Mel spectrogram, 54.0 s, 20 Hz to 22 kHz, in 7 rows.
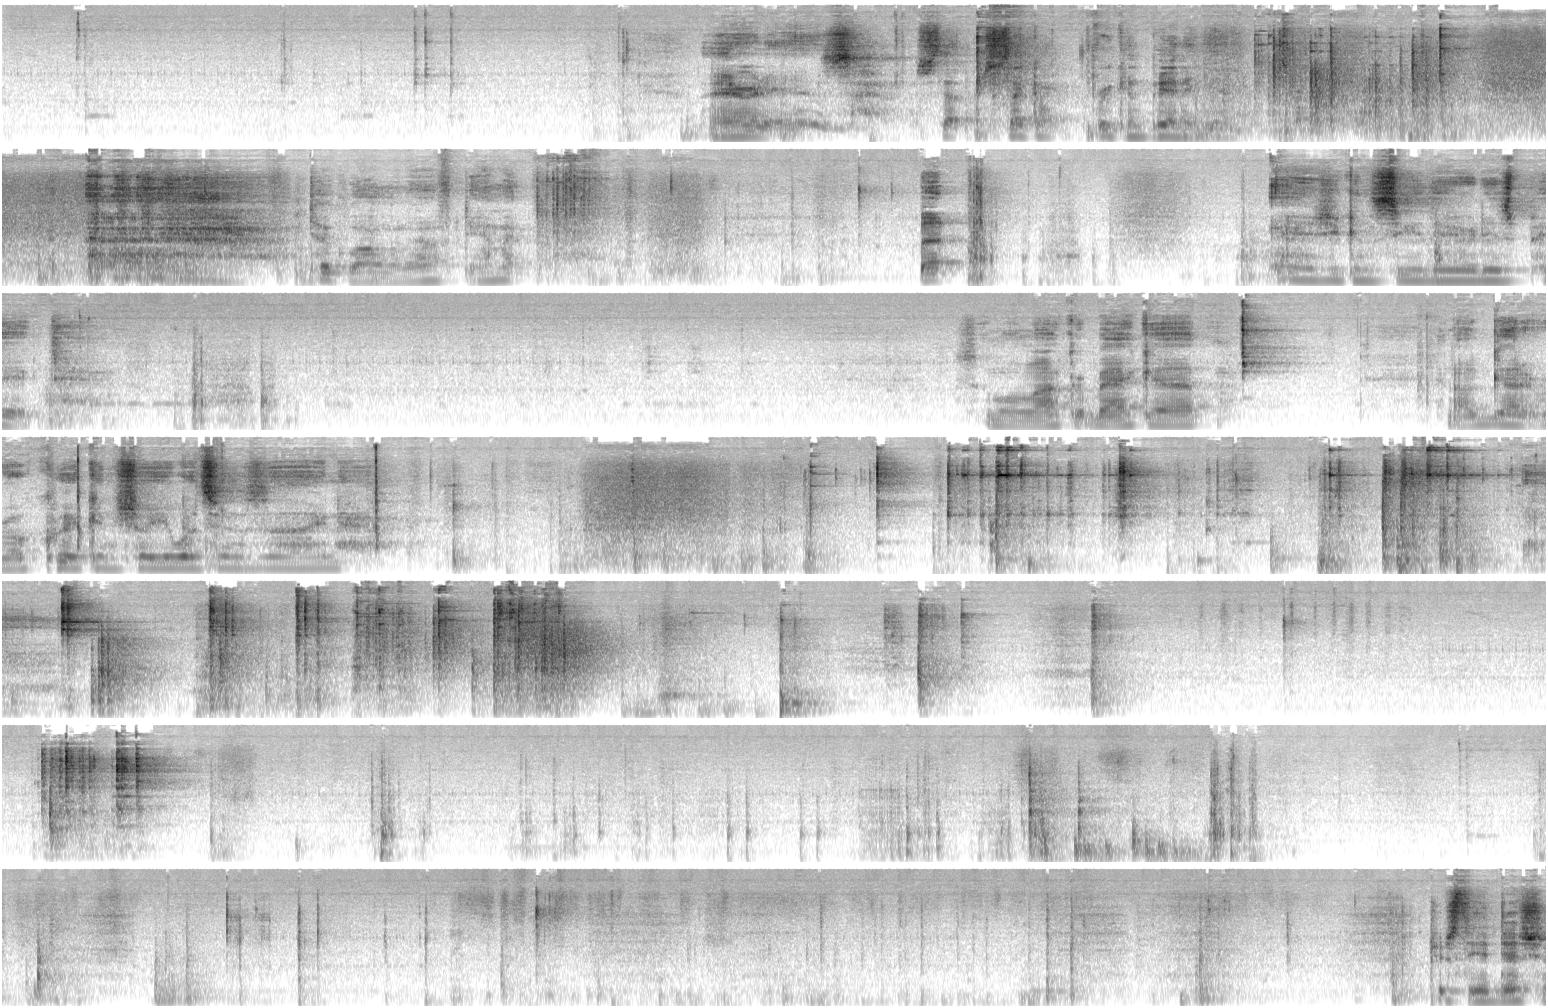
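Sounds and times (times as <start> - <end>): small tools clattering: 4.3 - 8.3, 25.3 - 35.8, 38.8 - 39.6.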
